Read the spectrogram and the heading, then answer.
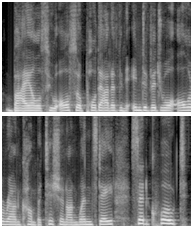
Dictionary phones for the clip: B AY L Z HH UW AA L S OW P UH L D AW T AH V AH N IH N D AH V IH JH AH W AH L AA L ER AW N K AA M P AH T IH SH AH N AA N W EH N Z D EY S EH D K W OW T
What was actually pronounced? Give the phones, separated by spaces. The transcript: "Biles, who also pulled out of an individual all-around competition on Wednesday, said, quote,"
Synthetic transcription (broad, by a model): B AY L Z HH UW AA L S OW P UH L D AW T AH V AH N IH N D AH V IH JH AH W L AA L ER AW N K AA M P AH T IH SH AH N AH N W EH N Z D EY S EH D K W OW T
